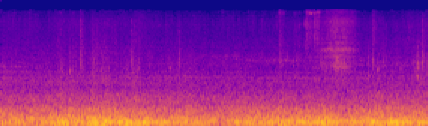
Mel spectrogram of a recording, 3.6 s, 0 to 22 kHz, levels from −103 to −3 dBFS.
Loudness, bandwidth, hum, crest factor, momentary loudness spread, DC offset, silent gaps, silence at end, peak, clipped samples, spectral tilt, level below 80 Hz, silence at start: -29 LUFS; 7.4 kHz; none; 16 dB; 7 LU; under 0.1%; none; 0 s; -12 dBFS; under 0.1%; -9.5 dB/octave; -32 dBFS; 0 s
